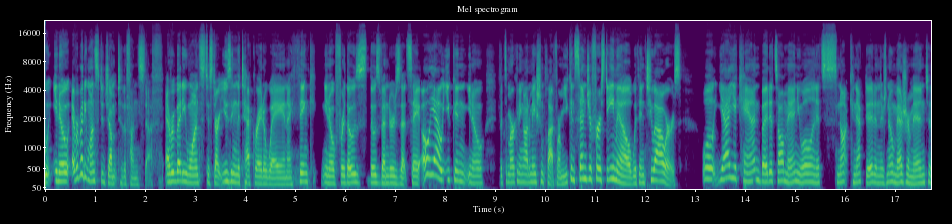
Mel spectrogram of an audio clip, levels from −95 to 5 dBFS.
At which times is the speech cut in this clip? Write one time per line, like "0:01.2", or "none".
none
